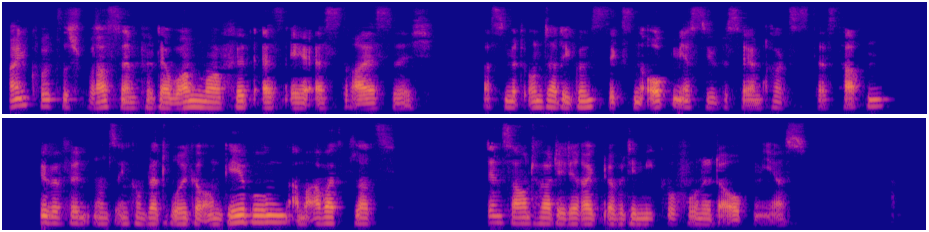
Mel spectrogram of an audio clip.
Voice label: Test Mikrofon; 1More Open Fit SE S30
